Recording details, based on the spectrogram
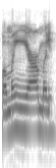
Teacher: پہلا نون ساکن کے بعد یا آ گیا، یا متحرک ہے، نون ساکن کو بھی یا میں ادغام کر دیا تو یہاں پہ ادغام مال غنہ ہوگا، غنہ بھی ہے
